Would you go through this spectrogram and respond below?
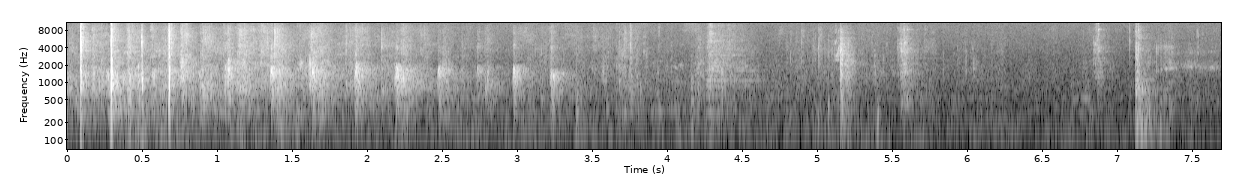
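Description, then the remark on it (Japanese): A small church seminar audience applauds to welcome a visiting pastor from Tokyo to the lectern: brisk, dense clapping at the start that thins out after a few seconds into scattered, fading claps, with no talking. “主に、期待をして拍手を持って講談にお迎えしたいと思います。”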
